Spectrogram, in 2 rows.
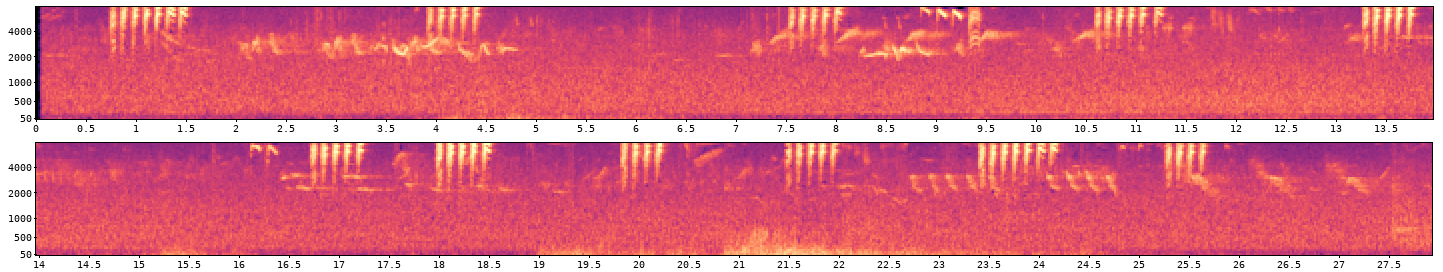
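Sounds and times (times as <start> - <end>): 
background hiss: 0.1 - 27.9
small birds chattering: 0.7 - 1.6, 3.0 - 6.2, 7.2 - 27.9
Eurasian blue tit calling: 0.8 - 1.5, 3.9 - 4.5, 7.5 - 8.1, 10.6 - 11.4, 13.2 - 13.9, 16.1 - 17.2, 18.0 - 18.5, 19.8 - 20.3, 21.4 - 22.2, 22.9 - 25.7.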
